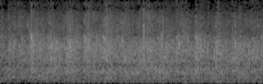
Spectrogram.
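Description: Steady applause from a sizable audience, a dense, continuous patter of many hands clapping at even loudness for several seconds with no voices standing out.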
